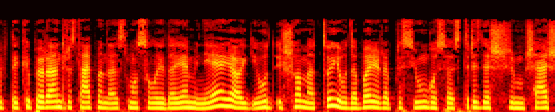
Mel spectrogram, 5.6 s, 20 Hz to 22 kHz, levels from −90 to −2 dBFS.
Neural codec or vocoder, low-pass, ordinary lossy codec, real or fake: none; 10.8 kHz; MP3, 48 kbps; real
